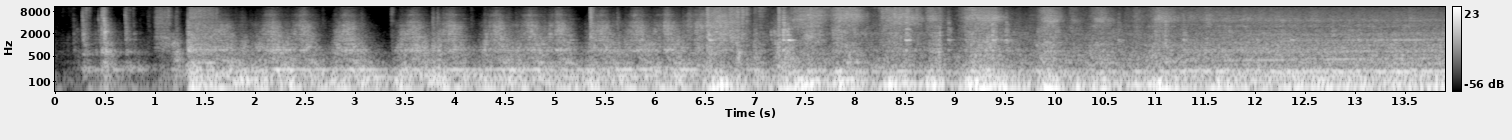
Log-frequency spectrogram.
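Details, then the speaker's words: 1947 GMC truck cold start after clutch adjustment, choked with a couple pumps on the gas: cranks, catches within a second, settles into low steady idle with a few uneven puffs; normal cold start, timing and idle not yet properly set. "start it up and see how it goes and uh lately this has been uh starting pretty reliably a choke it couple pumps on the gas"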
